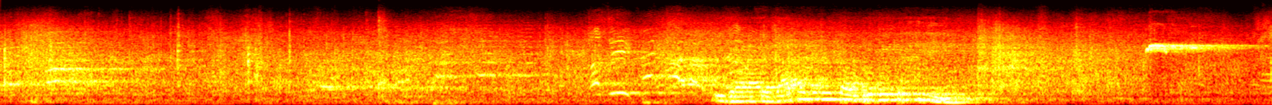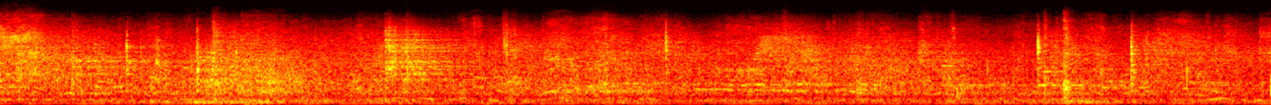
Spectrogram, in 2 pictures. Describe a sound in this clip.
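Skates scrape across the ice in an echoing arena.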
